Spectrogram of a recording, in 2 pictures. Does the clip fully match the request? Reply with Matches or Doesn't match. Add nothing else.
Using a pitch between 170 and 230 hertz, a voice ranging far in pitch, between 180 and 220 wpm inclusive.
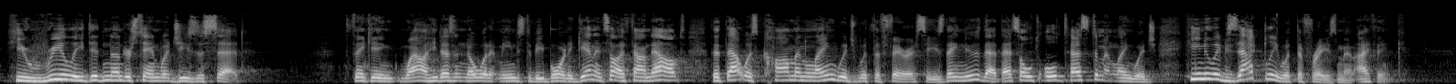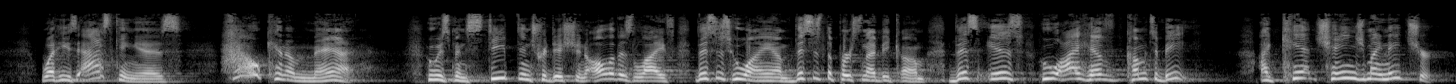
Matches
